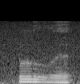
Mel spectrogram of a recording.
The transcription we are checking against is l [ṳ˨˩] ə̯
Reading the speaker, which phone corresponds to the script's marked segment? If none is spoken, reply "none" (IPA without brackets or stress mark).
ṳ˨˩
